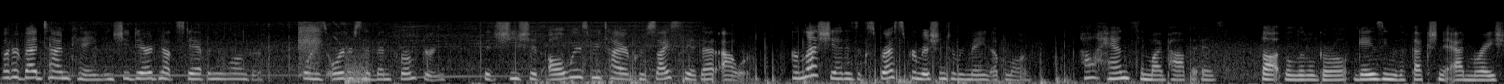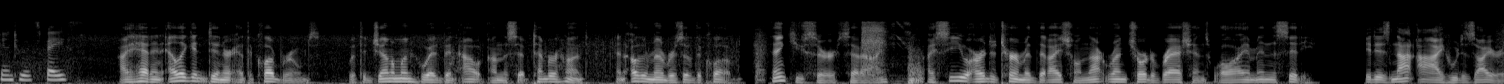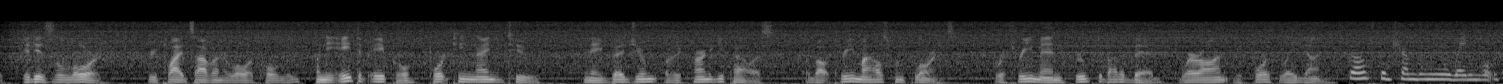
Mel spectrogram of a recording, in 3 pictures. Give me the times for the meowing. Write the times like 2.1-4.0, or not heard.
3.0-3.8, 23.6-24.3.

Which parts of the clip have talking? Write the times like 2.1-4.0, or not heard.
0.0-45.0.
